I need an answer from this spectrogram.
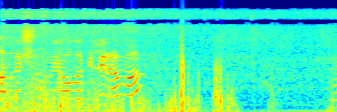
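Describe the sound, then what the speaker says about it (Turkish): Strong wind roars across a sailboat on a breezy Turkish coastal passage, a steady loud rush that fills the whole clip while people talk over it. "bayağı rüzgar var"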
